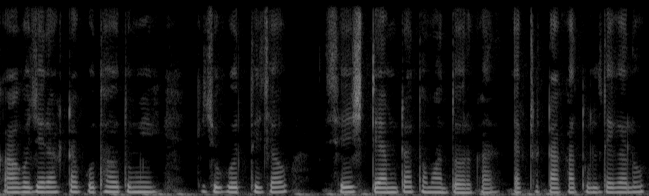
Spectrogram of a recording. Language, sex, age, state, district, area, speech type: Bengali, female, 30-45, West Bengal, Jalpaiguri, rural, spontaneous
